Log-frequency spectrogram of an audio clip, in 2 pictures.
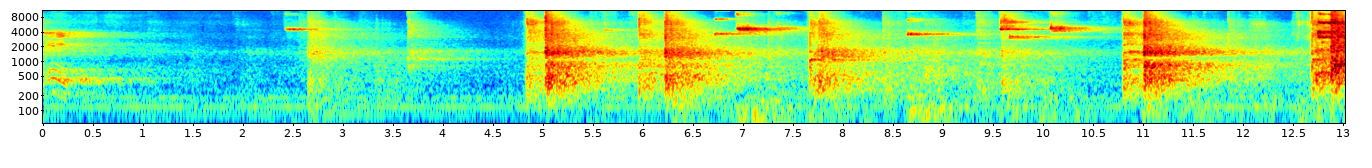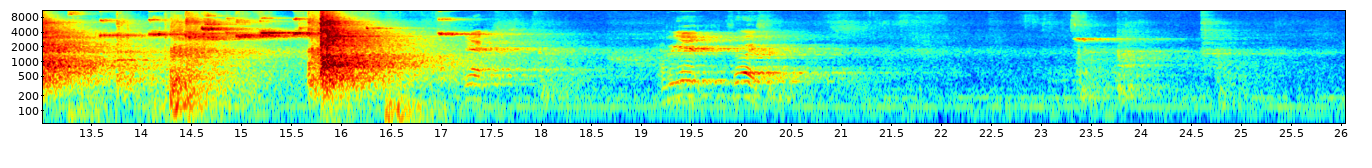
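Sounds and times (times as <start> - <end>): squash ball hits: 2.5 - 3.9, 4.8 - 10.1, 10.8 - 17.0
shoes squeaking on wooden floor: 6.7 - 7.6, 8.6 - 10.6, 12.7 - 15.8.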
